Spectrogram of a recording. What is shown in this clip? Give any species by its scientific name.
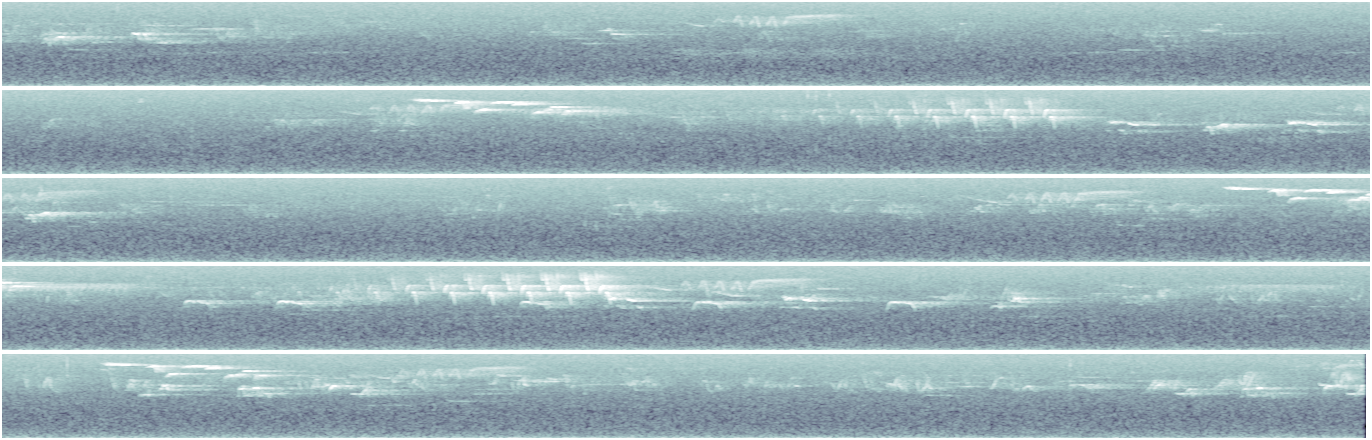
Turdus migratorius, Vireo olivaceus, Poecile atricapillus, Setophaga caerulescens, Corvus brachyrhynchos, Hylocichla mustelina, Certhia americana, Seiurus aurocapilla, Setophaga pinus, Mniotilta varia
